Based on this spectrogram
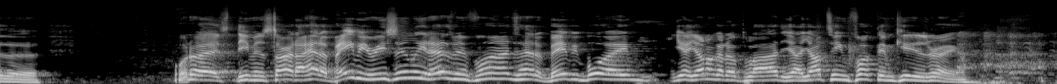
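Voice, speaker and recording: A young man doing a laid-back, slangy stand-up set, saying "man" and "y'all" a lot. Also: high voice. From El Salvador heritage. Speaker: stand-up comedian.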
